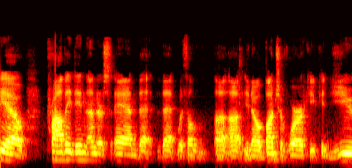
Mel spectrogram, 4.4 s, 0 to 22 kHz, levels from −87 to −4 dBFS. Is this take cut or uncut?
uncut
